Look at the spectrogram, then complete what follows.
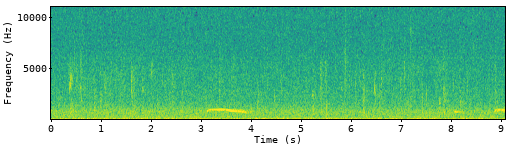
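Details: Two separate owl hoots, each sliding downward in pitch, spaced about five seconds apart. Crisp ticking of falling leaves and a low ambient drone fill the gaps.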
